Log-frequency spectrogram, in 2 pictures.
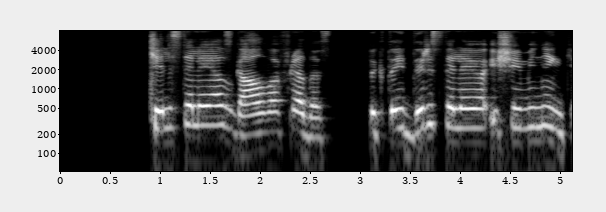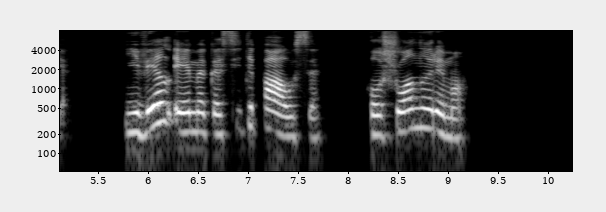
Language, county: Lithuanian, Kaunas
